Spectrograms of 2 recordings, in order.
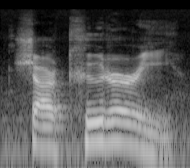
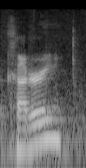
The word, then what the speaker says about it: charcuterie: probably impossible to get it to look good charcuterie that's how you say it i was right you were wrong would i say cuttery something dumb yeah um i look at this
